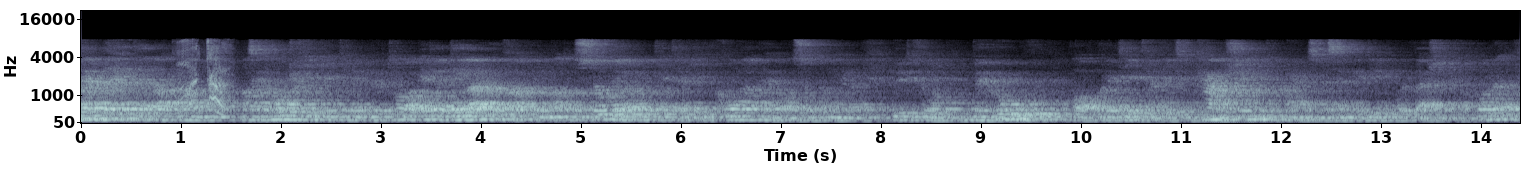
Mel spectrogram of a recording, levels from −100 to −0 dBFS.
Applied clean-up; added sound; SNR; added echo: none; Sneeze; 9 dB; reverberation time 2.1 s.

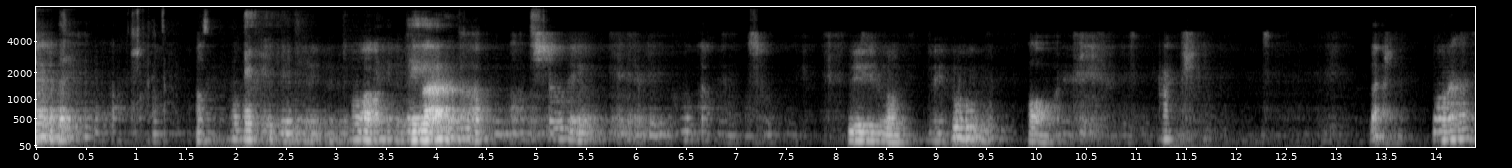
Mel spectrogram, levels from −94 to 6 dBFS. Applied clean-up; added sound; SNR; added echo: neural mask model DeepFilterNet 3.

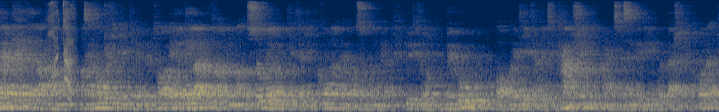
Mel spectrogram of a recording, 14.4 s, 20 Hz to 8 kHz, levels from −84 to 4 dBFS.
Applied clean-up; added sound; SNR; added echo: neural separator model SepFormer DNS4.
